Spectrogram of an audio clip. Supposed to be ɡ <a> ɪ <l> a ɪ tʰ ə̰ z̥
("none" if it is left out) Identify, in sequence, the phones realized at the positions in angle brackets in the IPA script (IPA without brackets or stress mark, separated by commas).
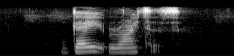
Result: e, ɹ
